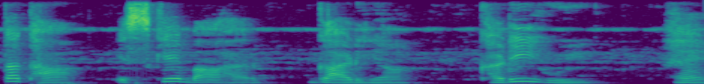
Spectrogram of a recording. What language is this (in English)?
Hindi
